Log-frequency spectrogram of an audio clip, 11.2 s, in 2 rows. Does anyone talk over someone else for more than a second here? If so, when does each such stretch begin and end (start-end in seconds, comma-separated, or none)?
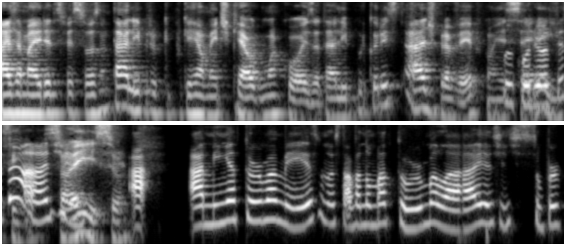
5.0-6.2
